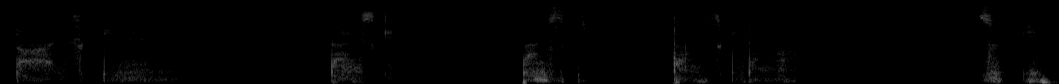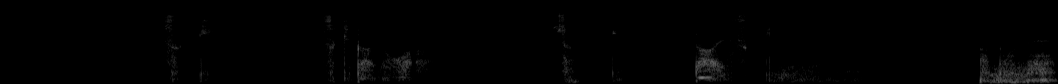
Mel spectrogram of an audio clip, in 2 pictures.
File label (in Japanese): 囁き 大好きだよ; 3人の『大好き』『愛してる』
